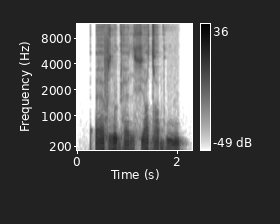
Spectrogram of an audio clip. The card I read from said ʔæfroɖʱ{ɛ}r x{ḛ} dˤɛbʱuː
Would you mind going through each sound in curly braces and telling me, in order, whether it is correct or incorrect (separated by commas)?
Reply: incorrect, incorrect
